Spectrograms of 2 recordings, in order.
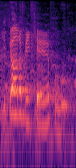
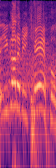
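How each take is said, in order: First: Laughing repeat. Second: Loud warning. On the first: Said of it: "So you gotta be careful". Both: Shown as a demonstration.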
